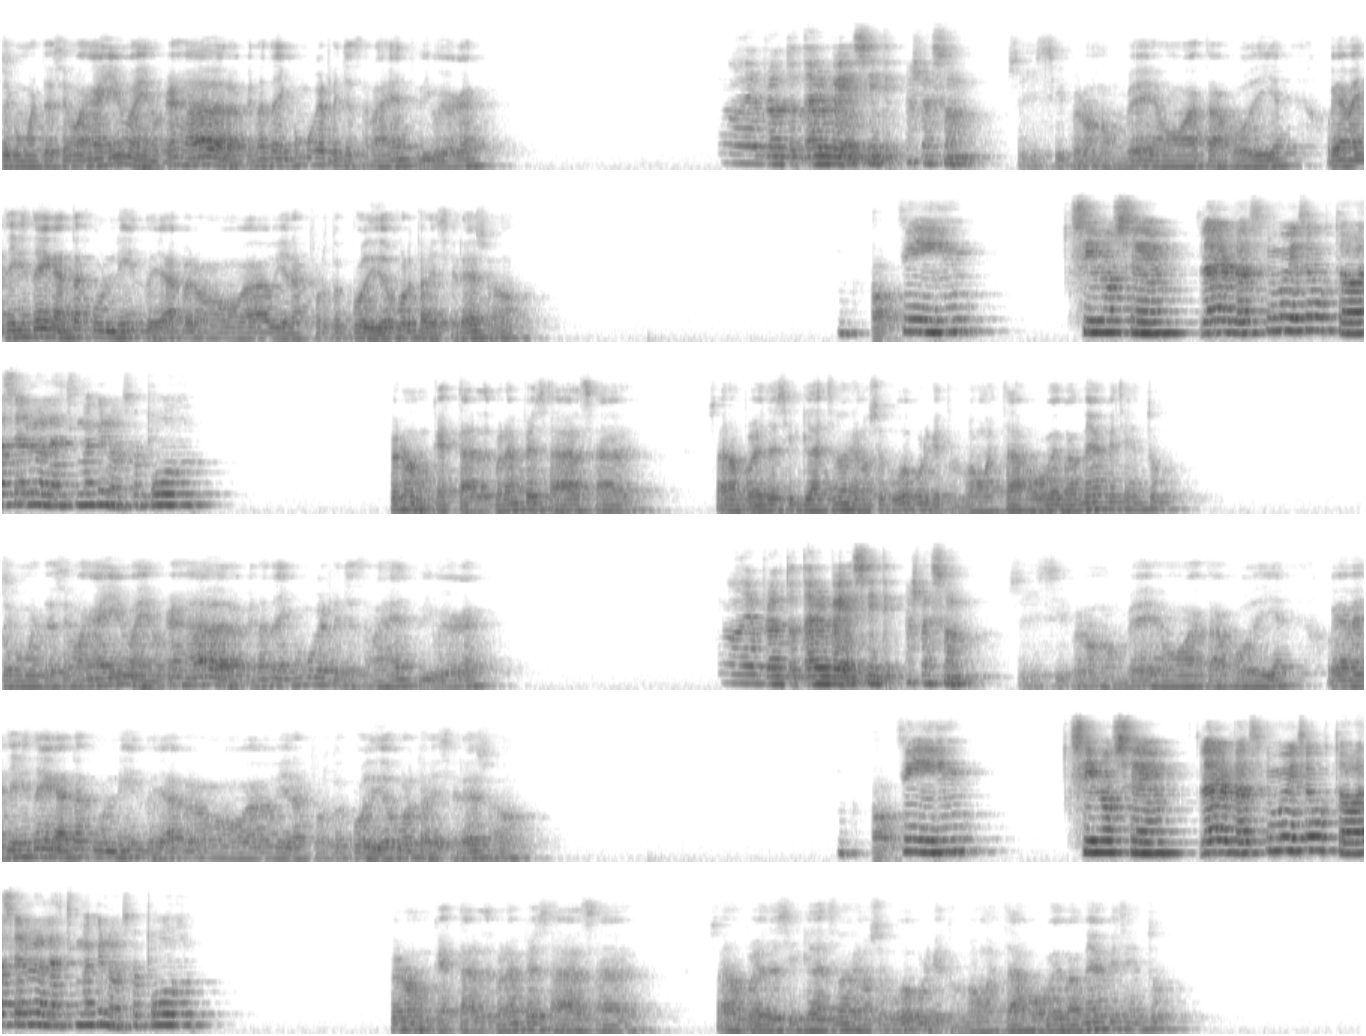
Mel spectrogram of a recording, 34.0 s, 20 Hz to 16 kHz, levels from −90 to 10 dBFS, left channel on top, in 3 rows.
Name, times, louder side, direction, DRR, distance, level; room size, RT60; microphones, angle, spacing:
voice 1, 0.0-3.9 8.4-10.7 11.0-15.7 18.6-18.8 25.9-28.0 28.7-32.4, left 2 dB, 35° left, 2 dB, 0.4 m, -36 dB
voice 2, 6.0-8.0 18.3-18.4 18.9-19.4 20.2-24.3, right 1 dB, 30° right, -1 dB, 0.5 m, -30 dB
2.2 x 2.2 x 3.0 m, 0.65 s
head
